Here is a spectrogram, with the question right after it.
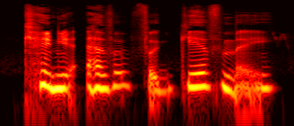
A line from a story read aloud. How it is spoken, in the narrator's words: I sobbed, hunched and pathetic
